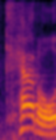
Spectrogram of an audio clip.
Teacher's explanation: There basically is a different type of L. The L has essentially become a vowel. Realistically, there's like a little bitty vowel before it.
